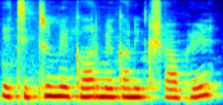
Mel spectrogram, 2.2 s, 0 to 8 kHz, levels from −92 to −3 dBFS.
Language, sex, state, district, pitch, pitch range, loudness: Hindi, female, Telangana, Hyderabad, 245 Hz, 240-260 Hz, -11 LUFS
